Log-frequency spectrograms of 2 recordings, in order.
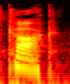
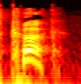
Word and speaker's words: Koch: Tell him that Mark Weeks told me it was Cock. Ask Zach how he feels about Wow, he said it's Cook. Why would you pronounce Koch as Cook?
